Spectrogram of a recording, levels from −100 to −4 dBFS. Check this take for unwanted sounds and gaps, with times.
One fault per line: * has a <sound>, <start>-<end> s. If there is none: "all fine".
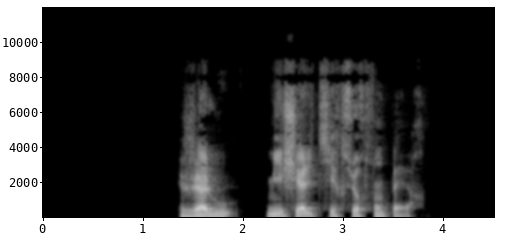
all fine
